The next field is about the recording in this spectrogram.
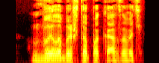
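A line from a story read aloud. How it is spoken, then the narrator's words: Girl snorting. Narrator (Russian): девица фыркнула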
